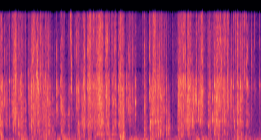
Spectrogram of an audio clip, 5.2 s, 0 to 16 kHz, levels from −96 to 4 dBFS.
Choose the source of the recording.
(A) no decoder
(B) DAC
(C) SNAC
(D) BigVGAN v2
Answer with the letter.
D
